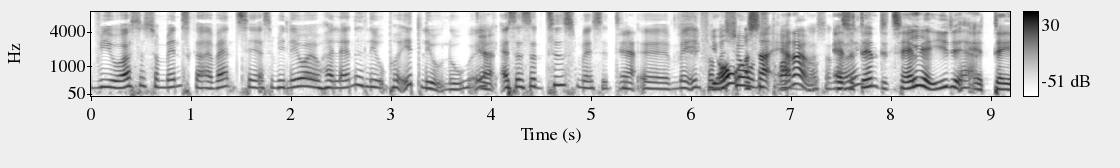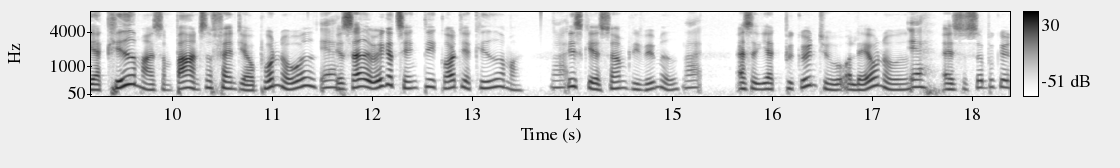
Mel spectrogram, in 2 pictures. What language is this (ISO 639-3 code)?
dan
